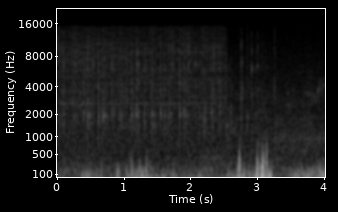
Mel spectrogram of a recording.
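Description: Aerosol spray-paint can hissing steadily for about two and a half seconds, then cutting off, over a low rumble; a few dull thumps follow about three seconds in.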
